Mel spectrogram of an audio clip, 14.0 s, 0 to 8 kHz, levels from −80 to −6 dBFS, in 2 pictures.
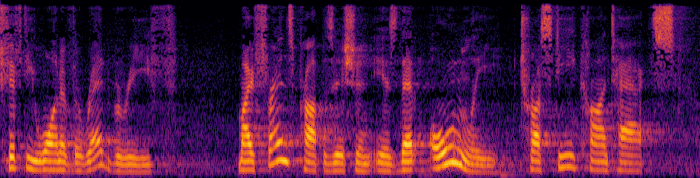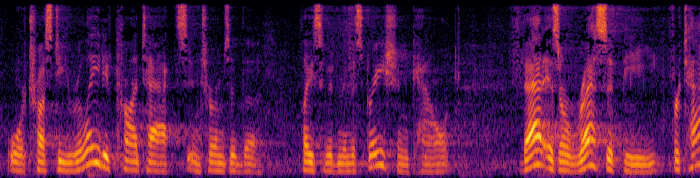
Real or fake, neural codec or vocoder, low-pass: real; none; 7.2 kHz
